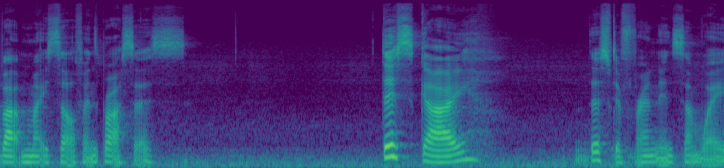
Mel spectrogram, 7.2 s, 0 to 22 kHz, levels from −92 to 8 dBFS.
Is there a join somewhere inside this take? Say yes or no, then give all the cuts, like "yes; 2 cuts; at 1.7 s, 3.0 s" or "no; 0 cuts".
yes; 2 cuts; at 1.0 s, 6.1 s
